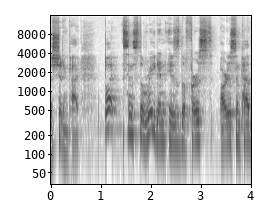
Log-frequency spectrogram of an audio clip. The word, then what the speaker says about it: Raiden: review of The Artisan Raiden or the way it's meant to be pronounced the ryen now I don't think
